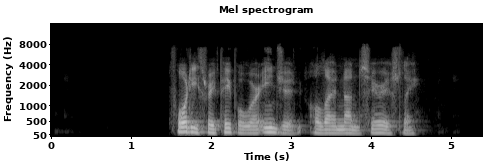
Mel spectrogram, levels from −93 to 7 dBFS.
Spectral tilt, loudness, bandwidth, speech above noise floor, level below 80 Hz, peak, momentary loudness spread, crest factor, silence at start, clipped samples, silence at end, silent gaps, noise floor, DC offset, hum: -7.5 dB/octave; -27 LUFS; 7.8 kHz; over 64 dB; -66 dBFS; -8 dBFS; 13 LU; 22 dB; 1.6 s; under 0.1%; 0.85 s; none; under -90 dBFS; under 0.1%; none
